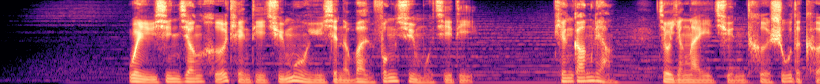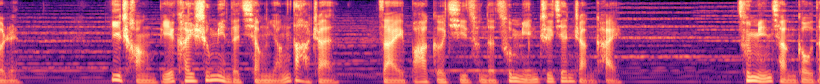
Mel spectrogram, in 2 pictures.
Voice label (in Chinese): 纪实类新闻平缓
